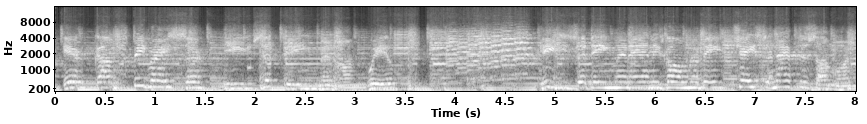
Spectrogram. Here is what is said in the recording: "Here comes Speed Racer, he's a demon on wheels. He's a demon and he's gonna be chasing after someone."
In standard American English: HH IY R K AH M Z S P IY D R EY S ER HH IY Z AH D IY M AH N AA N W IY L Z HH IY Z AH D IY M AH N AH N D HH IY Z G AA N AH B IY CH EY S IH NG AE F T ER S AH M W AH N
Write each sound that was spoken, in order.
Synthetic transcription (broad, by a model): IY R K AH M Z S B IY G R EY S ER HH IY Z AH D IY M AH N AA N W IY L HH IY Z AH D IY M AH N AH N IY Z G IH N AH B IY CH EY S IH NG AE F T ER S AH M W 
